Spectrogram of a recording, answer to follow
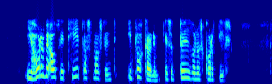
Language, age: Icelandic, 18-19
